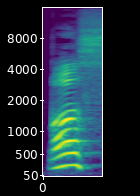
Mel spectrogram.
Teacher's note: secara sifat sin ini ada di alhams mengalir suaranya eh mengalir napasnya ketika sin ini sukun contoh qos kalau di kita sukunkan ini sin qos gitu itu mengalir ya.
